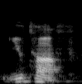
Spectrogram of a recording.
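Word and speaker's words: Uthoff: It's Jared Utoff. You don't say the H in his last name. And his Jared is spelled J-A-R-R-O-D.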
